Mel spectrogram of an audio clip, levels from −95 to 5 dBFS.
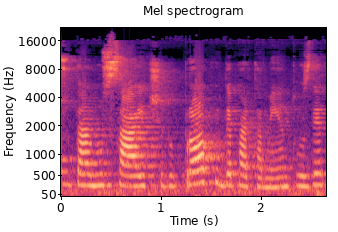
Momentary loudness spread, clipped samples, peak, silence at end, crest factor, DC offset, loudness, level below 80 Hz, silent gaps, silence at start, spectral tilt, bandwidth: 9 LU; under 0.1%; 0 dBFS; 0 s; 10 dB; under 0.1%; -10 LUFS; -32 dBFS; none; 0 s; -3 dB/octave; 19 kHz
